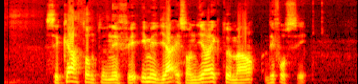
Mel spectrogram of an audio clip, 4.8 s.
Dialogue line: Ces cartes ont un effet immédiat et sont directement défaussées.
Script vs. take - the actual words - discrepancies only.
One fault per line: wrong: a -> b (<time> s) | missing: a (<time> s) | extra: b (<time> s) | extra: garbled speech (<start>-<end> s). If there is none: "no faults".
no faults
